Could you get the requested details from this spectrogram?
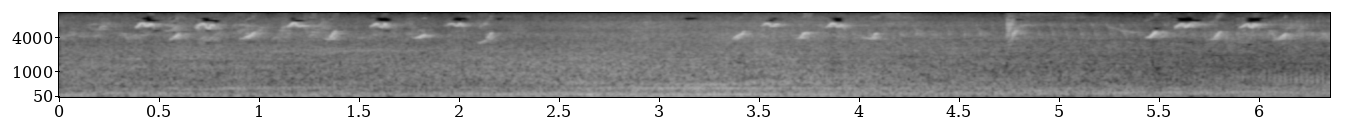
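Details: Sunbird known as kolibri ninja singing for tutoring: neat runs of sharp, high chip notes at about three per second, pausing and resuming, against a hissy, noisy background.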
